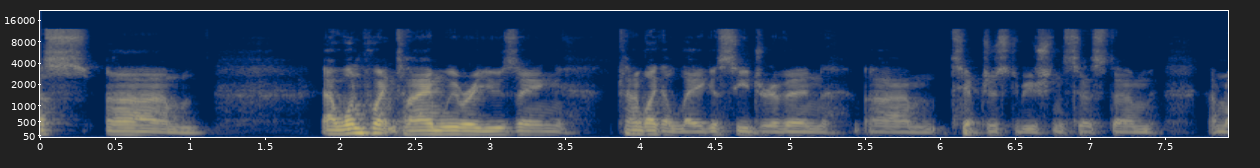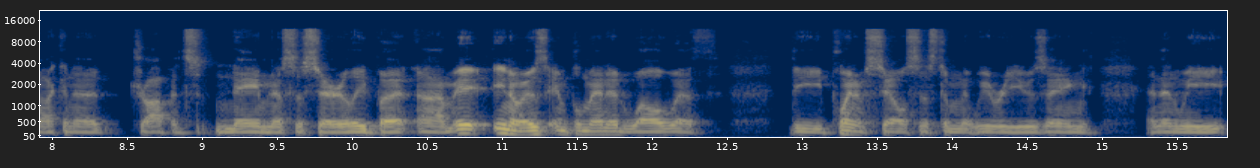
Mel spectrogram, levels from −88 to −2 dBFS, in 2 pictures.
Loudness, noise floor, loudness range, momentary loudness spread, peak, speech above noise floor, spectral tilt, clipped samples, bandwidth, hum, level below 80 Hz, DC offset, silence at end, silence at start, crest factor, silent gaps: -32 LUFS; -57 dBFS; 9 LU; 14 LU; -14 dBFS; 25 dB; -5 dB/octave; under 0.1%; 12.5 kHz; none; -78 dBFS; under 0.1%; 0 s; 0 s; 20 dB; none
